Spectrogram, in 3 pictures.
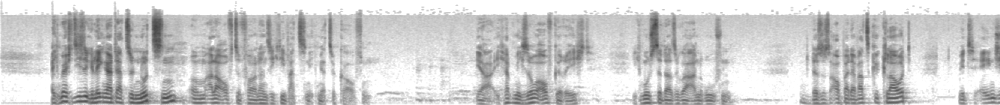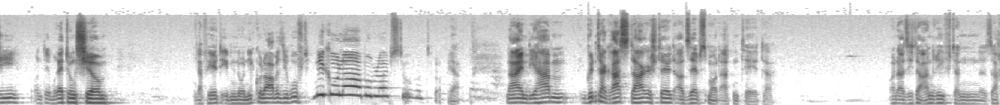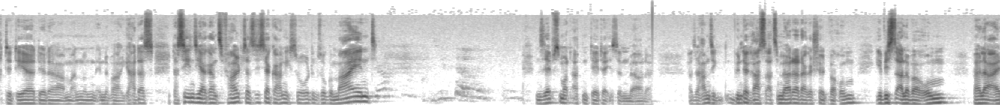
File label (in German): ansage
